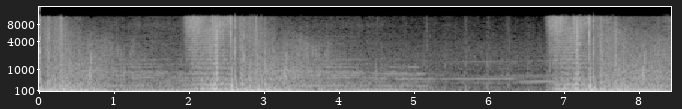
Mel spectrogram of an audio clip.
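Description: A Confringo fire spell bursts in Hogwarts Legacy, two loud booming explosions with crackling rumble, one near the start and another near the end, over a steady game soundtrack with lingering tones between them.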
